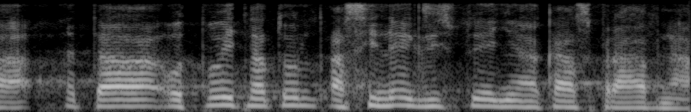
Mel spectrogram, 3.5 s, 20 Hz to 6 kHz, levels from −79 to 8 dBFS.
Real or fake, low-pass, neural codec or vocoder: fake; 5.4 kHz; codec, 16 kHz, 8 kbps, FreqCodec, smaller model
